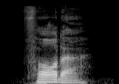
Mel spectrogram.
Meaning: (adjective) front, forward, leading; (preposition) alternative form of vor (“in front of”)
- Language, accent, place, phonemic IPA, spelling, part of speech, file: German, Germany, Berlin, /ˈfɔʁdɐ/, vorder, adjective / preposition, De-vorder.ogg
